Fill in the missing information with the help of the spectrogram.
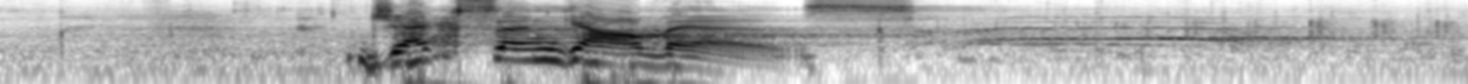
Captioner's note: applause and cheering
